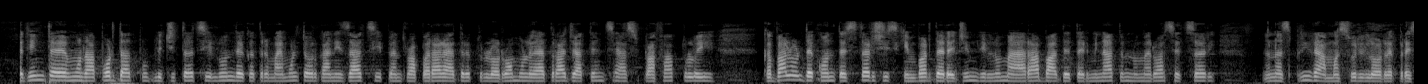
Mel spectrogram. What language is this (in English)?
Romanian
